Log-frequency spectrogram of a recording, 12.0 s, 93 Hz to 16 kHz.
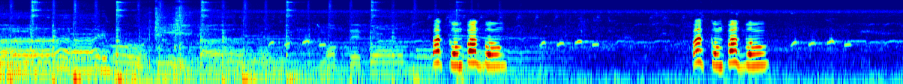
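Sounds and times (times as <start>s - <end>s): faint bird calls: 3.3s - 12.0s.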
